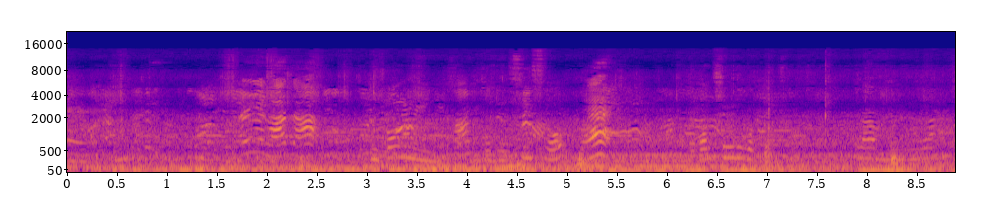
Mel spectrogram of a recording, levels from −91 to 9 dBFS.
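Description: Throughout, hissy, grainy treble and blurred attacks point to likely low-bitrate Vorbis compression; the spectrogram shows speckled highs and nothing above 14.2 kHz.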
